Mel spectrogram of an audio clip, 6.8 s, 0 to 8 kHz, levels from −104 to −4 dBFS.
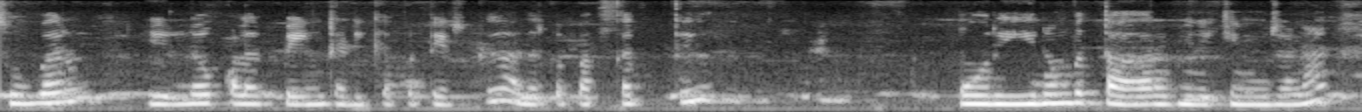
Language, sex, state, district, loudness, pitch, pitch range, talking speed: Tamil, female, Tamil Nadu, Namakkal, -15 LUFS, 235 Hz, 220-310 Hz, 95 wpm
